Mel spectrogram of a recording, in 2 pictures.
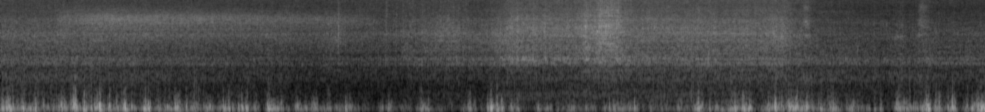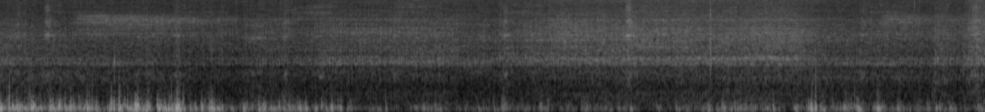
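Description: Wind buffets and rumbles against the microphone as a motorcycle rides.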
